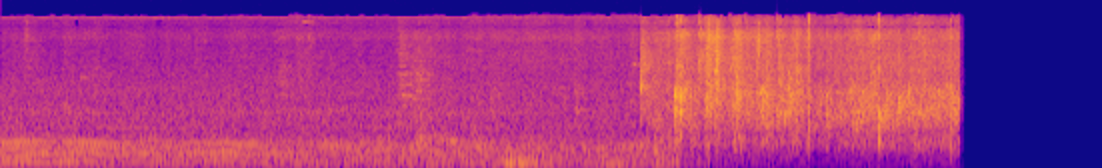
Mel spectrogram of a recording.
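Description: A keyboard plays sustained electronic tones, growing noisy and harsh before cutting off abruptly.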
